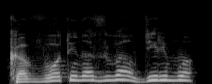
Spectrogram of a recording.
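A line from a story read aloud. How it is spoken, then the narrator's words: Angry bark, mouth restricted. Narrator (Russian): Икумут, стараясь не обращать внимания на меч, мешающий ему полностью открывать рот, зло рявкнул ей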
